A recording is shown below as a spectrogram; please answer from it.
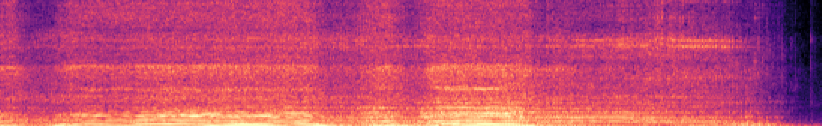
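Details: Serviced pit bike / mini moto two-stroke while its idle is set; loud raspy revving then settling toward a steady idle, crisp even firing; slightly smoky, owner plans an inline fuel cut-off; normal idle.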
